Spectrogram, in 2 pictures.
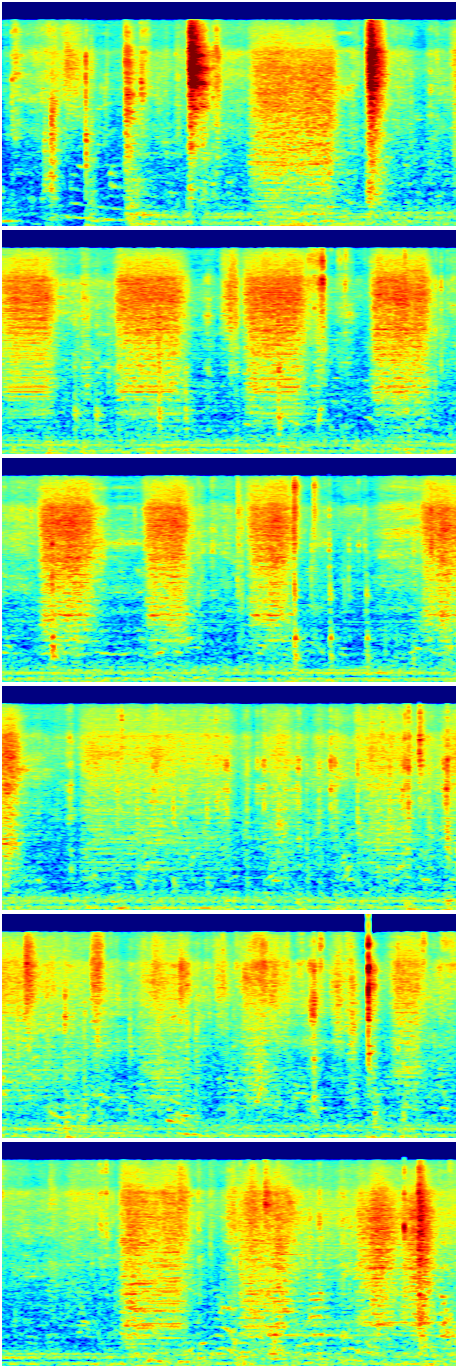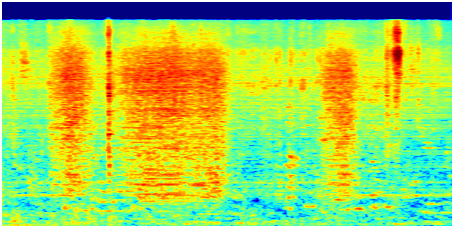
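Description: Hand carving tool scraping and cutting into a briar pipe bowl in repeated short strokes, roughly one a second, as the bowl is hand-rusticated. A steady machine hum runs underneath and stops about four-fifths of the way through.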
